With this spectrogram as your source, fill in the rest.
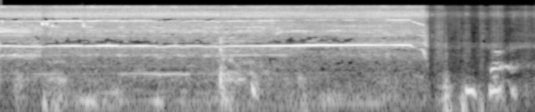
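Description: A cordless drill whines steadily, then stops abruptly.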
